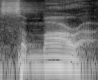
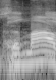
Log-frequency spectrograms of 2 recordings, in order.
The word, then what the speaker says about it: Samara: So again, we're here talking with Samara. Did I say it right? You did. Samara, Thank you. just like the singer.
